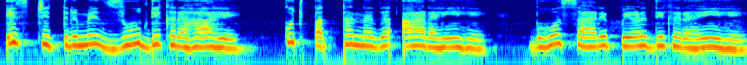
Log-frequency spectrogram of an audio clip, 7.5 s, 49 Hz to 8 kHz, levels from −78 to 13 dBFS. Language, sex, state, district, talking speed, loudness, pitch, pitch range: Hindi, female, Madhya Pradesh, Bhopal, 150 wpm, -13 LUFS, 220 Hz, 200-240 Hz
